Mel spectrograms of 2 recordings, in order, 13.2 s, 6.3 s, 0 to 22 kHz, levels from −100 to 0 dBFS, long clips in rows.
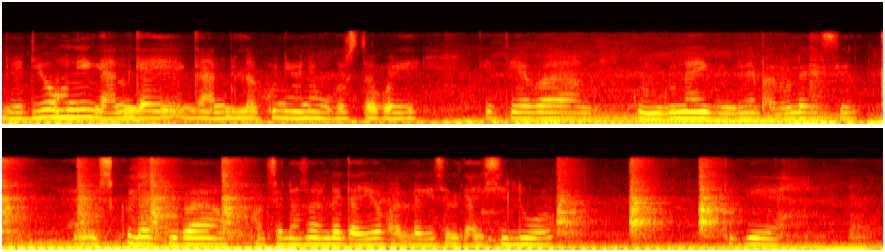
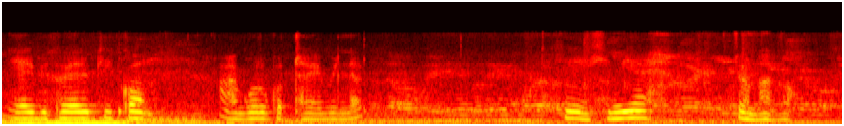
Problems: constant background noise, background conversations at intervals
